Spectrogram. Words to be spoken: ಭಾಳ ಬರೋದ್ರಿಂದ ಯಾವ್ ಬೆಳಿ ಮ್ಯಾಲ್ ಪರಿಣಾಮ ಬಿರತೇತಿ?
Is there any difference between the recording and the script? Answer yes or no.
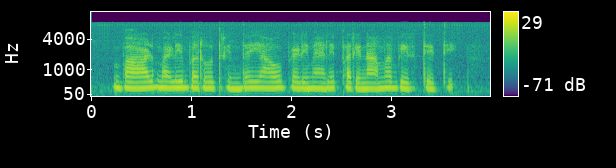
yes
